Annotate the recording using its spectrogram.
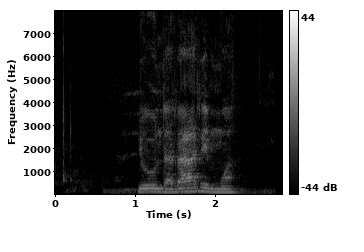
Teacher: I only hear two syllables here so no initial e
